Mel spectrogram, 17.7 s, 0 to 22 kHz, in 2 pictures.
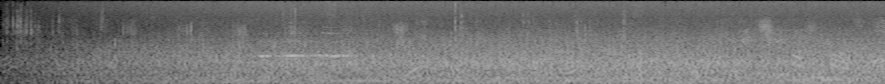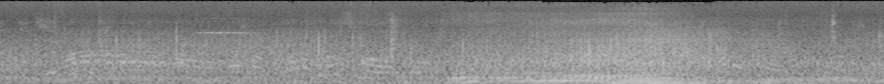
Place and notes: Berlin: Vermessungspunkt Friedel- / Pflügerstraße - Klangvermessung Kreuzkölln ::: 28.01.2011 ::: 17:06
Berlin, Germany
